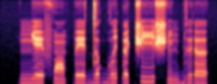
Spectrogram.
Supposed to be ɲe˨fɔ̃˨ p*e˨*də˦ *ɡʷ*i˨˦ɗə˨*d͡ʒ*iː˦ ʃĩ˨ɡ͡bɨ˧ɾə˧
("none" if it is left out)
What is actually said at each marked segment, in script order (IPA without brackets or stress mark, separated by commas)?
e˨, ɡʷ, t͡ʃ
